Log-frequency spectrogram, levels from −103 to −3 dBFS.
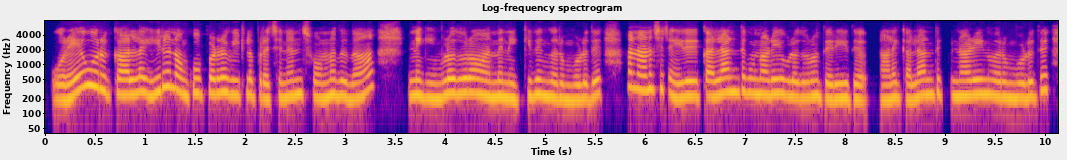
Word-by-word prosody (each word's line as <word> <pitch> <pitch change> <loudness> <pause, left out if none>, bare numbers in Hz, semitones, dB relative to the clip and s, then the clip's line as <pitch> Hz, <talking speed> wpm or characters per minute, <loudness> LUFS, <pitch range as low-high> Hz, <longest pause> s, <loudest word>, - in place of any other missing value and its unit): ஒரே 205 +7 +3 0.2
ஒரு 320 -4 +2
கால்ல 250 +2 +3
இரு 345 +6 +2
நான் 255 -5 -1
கூப்பிடுறேன். 265 +1 +1
வீட்ல 245 +1 -3
பிரச்சனைன்னு 225 +5 -1
சொன்னது 230 +2 0
தான் 280 +9 -1 0.4
இன்னக்கி 235 -2 +1
இவ்ளோ 240 +5 +3
தூரம் 265 -1 +3
வந்து 225 0 +2
நிக்குதுங்கம்பொழுது 205 -1 -1 0.3
நான் 350 -3 +2
நினைச்சுட்டேன். 310 -7 -2
இது 230 - +3 0.2
கல்யாணத்துக்கு 270 +3 +1
முன்னாடி 250 0 +1
இவ்ளோ 235 -2 0
தூரம் 225 0 -1
தெரியுது. 205 0 +1 0.2
நாளைக்கு 205 +1 -3
கல்யாணத்துக்கு 240 +4 -2
பின்னாடின்னு 240 +2 +1
வரும்பொழுது, 220 +3 -1
235 Hz, 160 wpm, -22 LUFS, 215-255 Hz, 0.4 s, ஒரே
